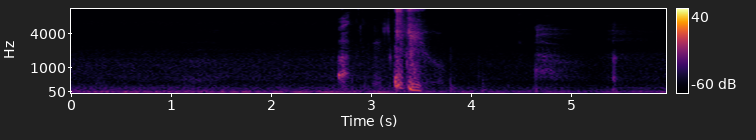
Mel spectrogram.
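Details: Quick intake then one loud sneeze burst and softer sniffs in a quiet room, on waking in the morning with a suddenly itchy nose; sneezing.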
